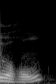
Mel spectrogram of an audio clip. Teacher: final T not pronounced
